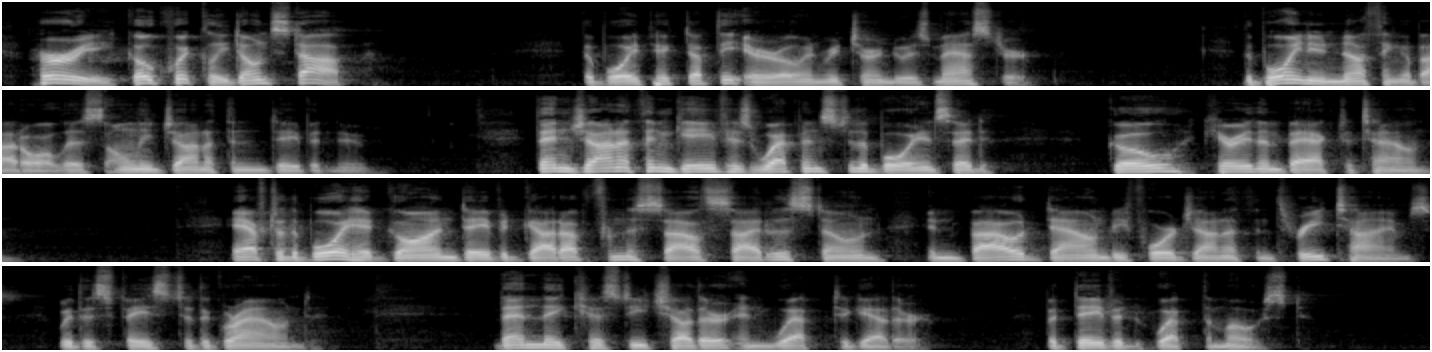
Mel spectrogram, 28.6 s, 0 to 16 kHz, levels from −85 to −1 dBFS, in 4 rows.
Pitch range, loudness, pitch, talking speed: 95-120 Hz, -24 LUFS, 105 Hz, 180 wpm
